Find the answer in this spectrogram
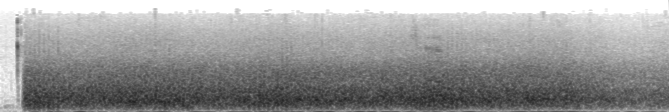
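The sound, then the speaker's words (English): A machine-gun-like sound effect heard in the distance forms a continuous, dense rumbling roar that starts abruptly and holds steady at a loud level, easing slightly near the end. “It does sound like machine guns, but in the distance. Oh, there it is. I hear it.”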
